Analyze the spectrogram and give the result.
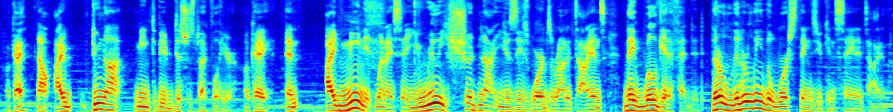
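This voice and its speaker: A young American man with a low voice talks through a scripted vlog, playful and a bit self-deprecating. Faint music sits under his voice. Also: darkish tone. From United States. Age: young adult. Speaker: YouTube creator.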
